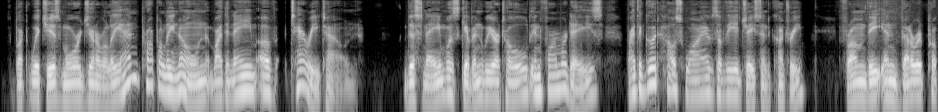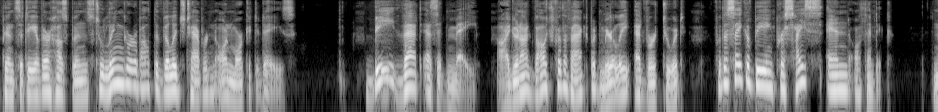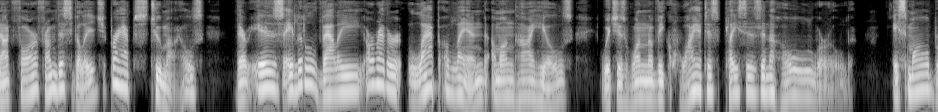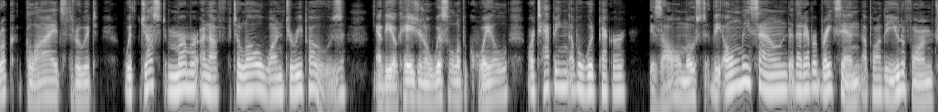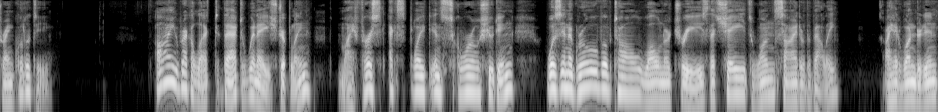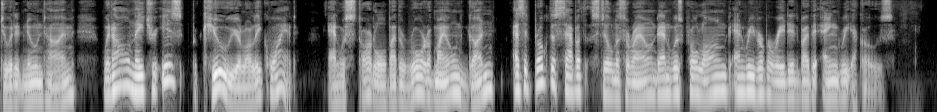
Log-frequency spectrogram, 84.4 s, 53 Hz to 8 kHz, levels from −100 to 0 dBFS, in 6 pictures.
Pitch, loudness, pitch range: 120 Hz, -18 LUFS, 105-145 Hz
